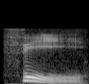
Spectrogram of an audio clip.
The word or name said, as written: fee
